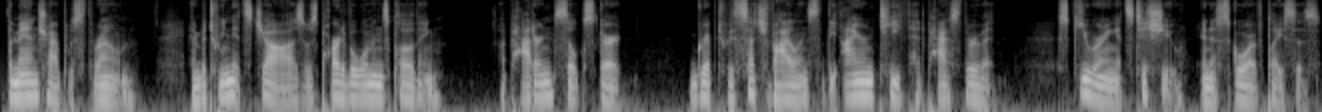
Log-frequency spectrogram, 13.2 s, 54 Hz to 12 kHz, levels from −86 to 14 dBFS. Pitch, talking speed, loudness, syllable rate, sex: 100 Hz, 170 wpm, -22 LUFS, 5.1 syllables/s, male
